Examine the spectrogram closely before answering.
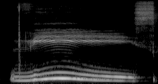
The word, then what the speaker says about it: these: Luego, los objetos que están cerca pero son más de uno, están en plural, sería these, como una i más larga que se escribe DC.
